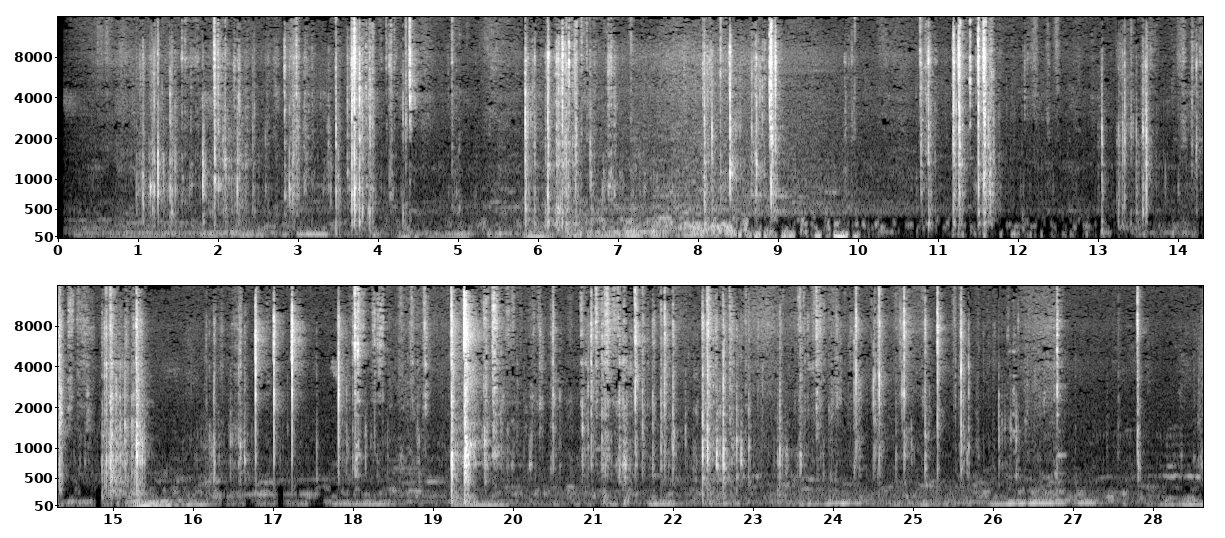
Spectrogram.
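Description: Hands handling a plastic toy remote-control car and its remote: irregular clicks, taps and knocks of hard plastic.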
